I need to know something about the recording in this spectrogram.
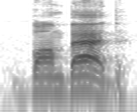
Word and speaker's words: Bombadil: did not know that you were supposed to pronounce his name as Tom Bombadil, with the emphasis on the Bombad.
